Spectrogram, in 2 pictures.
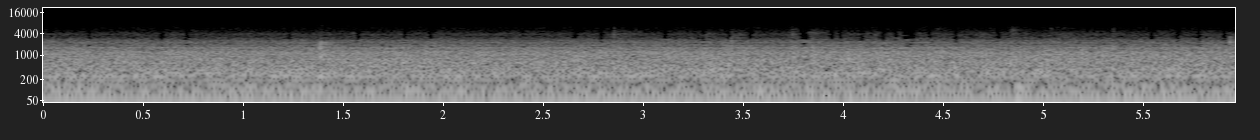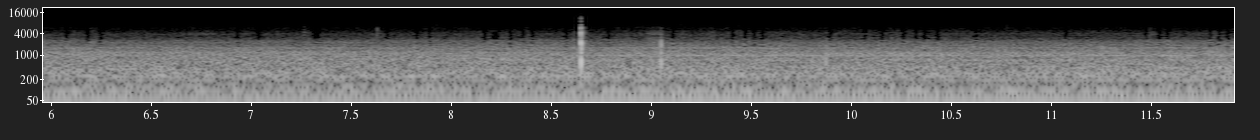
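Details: Quiet indoor hum and faint background hiss with one brief click near the ninth second; no animal sound is heard.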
